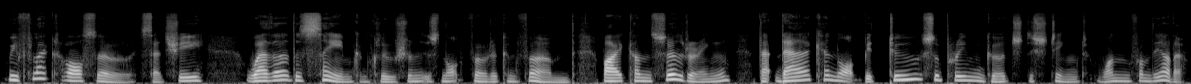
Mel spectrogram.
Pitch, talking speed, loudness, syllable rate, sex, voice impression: 155 Hz, 130 wpm, -22 LUFS, 4.1 syllables/s, male, masculine, very adult-like, slightly weak, sincere, slightly calm, kind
